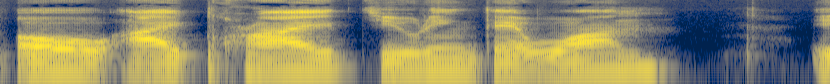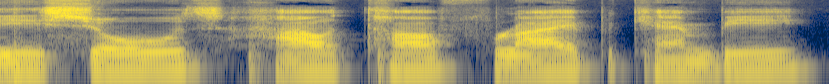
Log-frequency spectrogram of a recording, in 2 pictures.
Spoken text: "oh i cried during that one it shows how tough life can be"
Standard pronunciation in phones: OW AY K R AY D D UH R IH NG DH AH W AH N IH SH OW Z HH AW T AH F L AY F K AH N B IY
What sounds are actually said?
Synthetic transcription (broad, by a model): OW AY K R AY D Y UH R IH NG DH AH W AH N IH SH OW Z HH AW T AH F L AY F K AH N B IY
